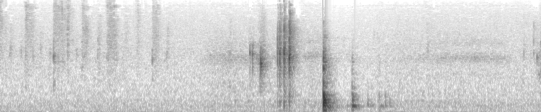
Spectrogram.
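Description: A short burst of Lovely Human body spray hissing from its can, a brief close spritz that stands out against quiet background with a few small handling clicks around it.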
